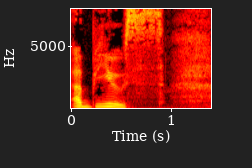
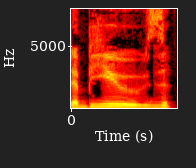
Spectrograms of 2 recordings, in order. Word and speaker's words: abuse: the word abuse and listen to the pronunciation it's an S sound abuse but if you use the verbs form it's a different pronunciation I'm sorry and it's a Z sound abuse don't abuse people right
